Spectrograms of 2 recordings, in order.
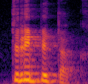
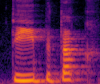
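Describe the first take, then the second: First: The first syllable is tri, with an r. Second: The first syllable is ti, with no r. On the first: This is the Sanskrit and Prakrit form of the term. "Sanskrit और प्रा, प्राकृत के अंदर इसको बोला जाता है त्रिपितक" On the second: This is the Pali form of the term. "ये पाली के अंदर बोला जाता है"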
